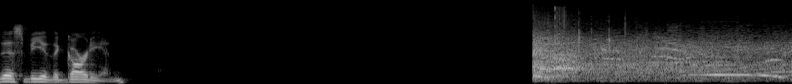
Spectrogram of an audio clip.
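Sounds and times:
speech: 0.0 - 1.3
crowd booing at a baseball game: 5.3 - 7.9.

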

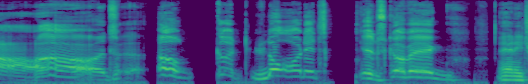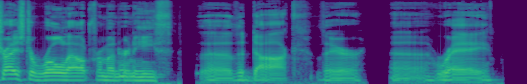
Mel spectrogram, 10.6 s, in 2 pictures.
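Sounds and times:
person's voice imitating a creature howling: 0.0 - 1.4
speech: 1.1 - 10.3.

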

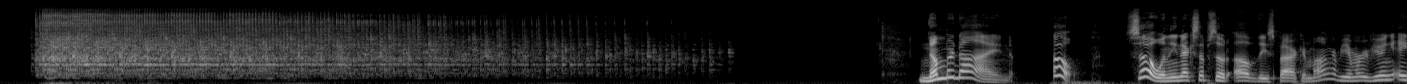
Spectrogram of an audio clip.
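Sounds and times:
prize wheel spinning to pick the next manga title: 0.3 - 7.4
speech: 9.2 - 10.6, 11.3 - 14.0.

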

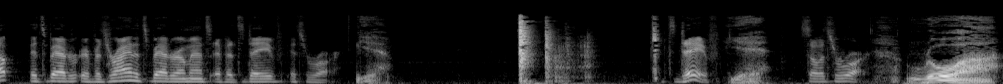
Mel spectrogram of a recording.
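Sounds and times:
speech: 0.0 - 4.0, 6.7 - 10.0
coin flipped and landing: 5.2 - 6.1.

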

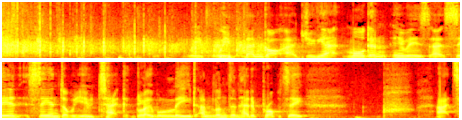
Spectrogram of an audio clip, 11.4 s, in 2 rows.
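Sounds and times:
audience applause welcoming a guest to a discussion panel: 0.0 - 3.8
speech: 2.3 - 9.8, 11.2 - 11.4.

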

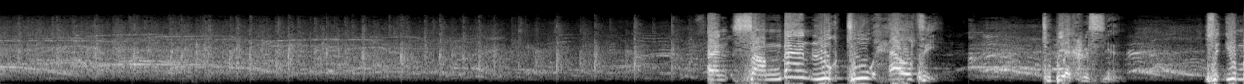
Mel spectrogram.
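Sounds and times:
audience clapping: 0.0 - 7.4
speech: 7.2 - 9.4, 10.4 - 11.3, 12.0 - 12.4.

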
